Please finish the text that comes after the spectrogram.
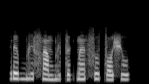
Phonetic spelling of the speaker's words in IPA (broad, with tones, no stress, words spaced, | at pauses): ɾe˦bi˧sã˧ bi˨tɛ˧k͡pɛ̃˦ su˦˨tɔ˨˦ʃu˧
